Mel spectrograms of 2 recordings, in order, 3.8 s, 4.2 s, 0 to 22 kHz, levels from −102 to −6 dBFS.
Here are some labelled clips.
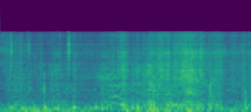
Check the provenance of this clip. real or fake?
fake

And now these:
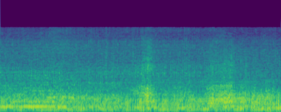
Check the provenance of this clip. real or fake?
fake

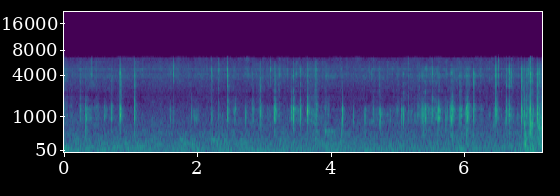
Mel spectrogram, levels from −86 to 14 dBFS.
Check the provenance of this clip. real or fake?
fake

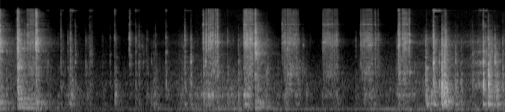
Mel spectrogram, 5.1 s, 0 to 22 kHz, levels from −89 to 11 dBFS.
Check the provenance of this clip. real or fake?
fake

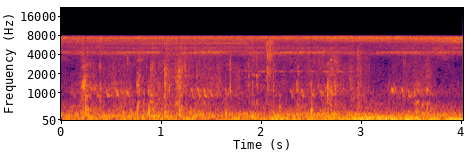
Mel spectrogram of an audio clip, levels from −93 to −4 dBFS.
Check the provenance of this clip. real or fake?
real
